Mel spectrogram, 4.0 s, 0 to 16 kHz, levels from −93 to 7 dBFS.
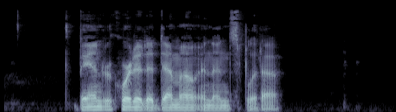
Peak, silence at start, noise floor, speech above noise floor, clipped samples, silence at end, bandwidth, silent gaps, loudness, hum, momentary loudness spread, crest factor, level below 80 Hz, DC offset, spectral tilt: -2 dBFS; 0.75 s; -80 dBFS; 59 dB; under 0.1%; 1.2 s; 11.5 kHz; none; -22 LUFS; none; 8 LU; 20 dB; -38 dBFS; under 0.1%; -6.5 dB/octave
